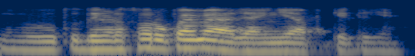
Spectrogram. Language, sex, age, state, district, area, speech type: Hindi, male, 18-30, Madhya Pradesh, Betul, rural, conversation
